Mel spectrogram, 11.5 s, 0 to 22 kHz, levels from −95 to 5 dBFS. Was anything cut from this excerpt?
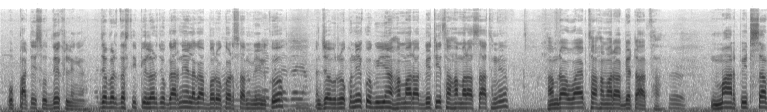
yes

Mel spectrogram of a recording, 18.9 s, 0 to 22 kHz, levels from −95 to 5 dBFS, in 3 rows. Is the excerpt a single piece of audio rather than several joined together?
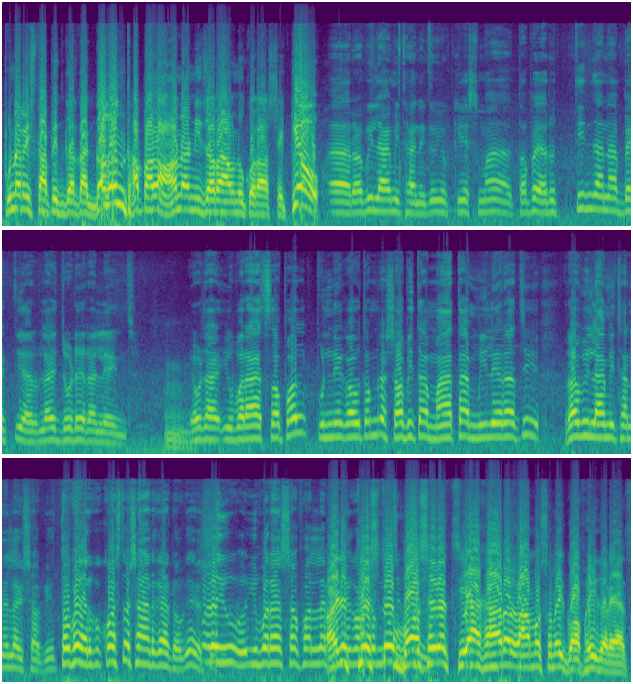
no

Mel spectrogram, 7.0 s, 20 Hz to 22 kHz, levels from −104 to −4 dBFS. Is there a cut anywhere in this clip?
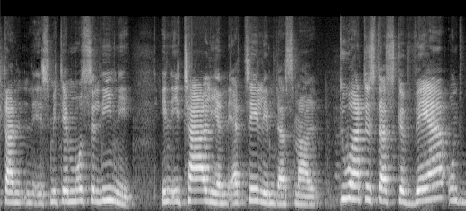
yes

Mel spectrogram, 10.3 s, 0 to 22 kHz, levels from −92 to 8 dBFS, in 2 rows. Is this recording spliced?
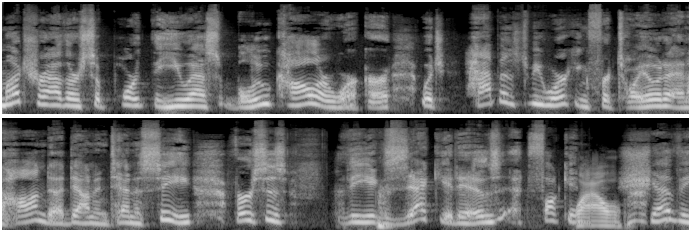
yes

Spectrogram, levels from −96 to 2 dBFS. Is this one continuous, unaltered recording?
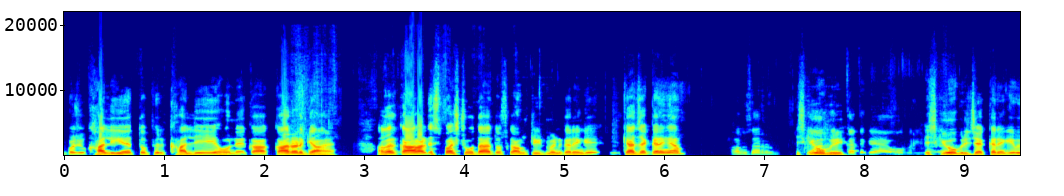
no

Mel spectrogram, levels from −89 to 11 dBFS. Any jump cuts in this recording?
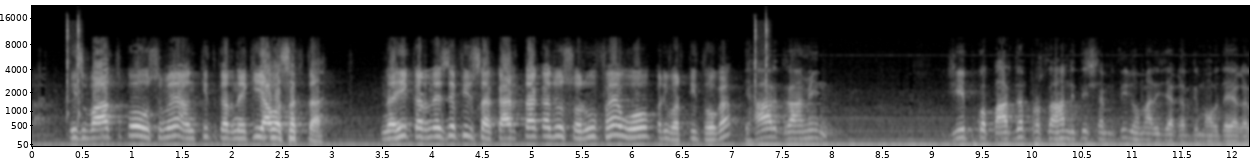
yes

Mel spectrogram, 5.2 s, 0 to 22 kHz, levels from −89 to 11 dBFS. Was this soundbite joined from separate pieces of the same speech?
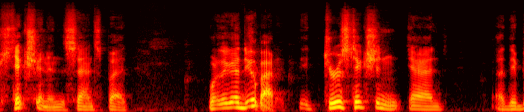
no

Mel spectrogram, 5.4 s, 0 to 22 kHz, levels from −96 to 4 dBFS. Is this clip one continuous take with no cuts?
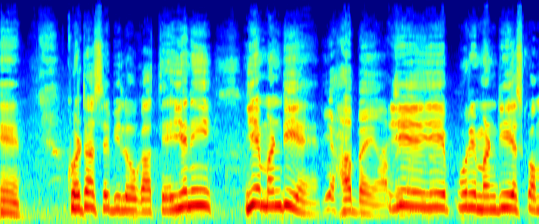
yes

